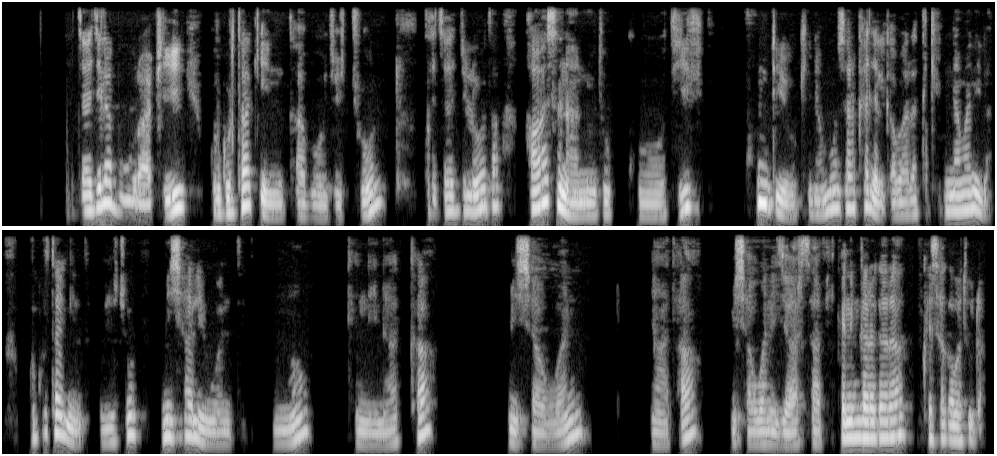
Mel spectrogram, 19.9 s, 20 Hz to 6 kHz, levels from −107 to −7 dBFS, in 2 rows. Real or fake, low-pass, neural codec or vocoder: real; 5.4 kHz; none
